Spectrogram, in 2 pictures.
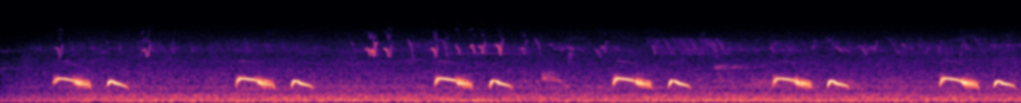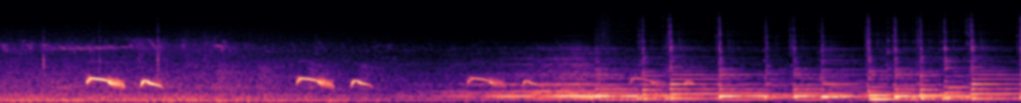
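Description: A park bird sings a clear, repeated two-note phrase at a steady pace, close and prominent over a soft background hum, before plucked music takes over in the final seconds.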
